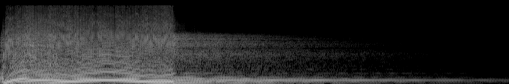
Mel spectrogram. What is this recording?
A reaper horn designed in FM8 under FL Studio.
